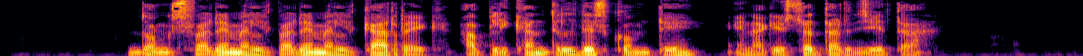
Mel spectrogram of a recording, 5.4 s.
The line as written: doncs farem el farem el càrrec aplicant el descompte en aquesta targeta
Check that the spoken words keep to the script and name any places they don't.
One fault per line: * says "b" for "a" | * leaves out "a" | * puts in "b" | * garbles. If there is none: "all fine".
all fine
